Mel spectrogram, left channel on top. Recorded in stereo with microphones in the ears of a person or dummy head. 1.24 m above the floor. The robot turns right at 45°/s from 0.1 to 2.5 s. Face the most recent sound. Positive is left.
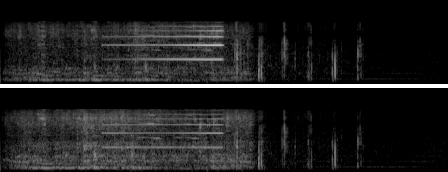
turn(degrees=30)  # may be behind; listen again after turning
